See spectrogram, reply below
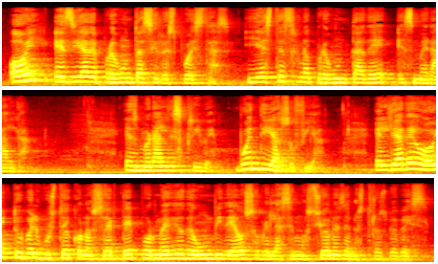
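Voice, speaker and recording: A woman hosts a parenting podcast and gives calm, gentle, reassuring advice from a script. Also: mid-range voice, normal speed.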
